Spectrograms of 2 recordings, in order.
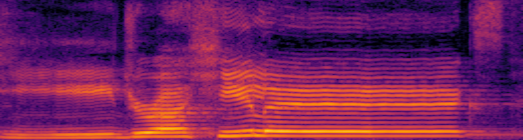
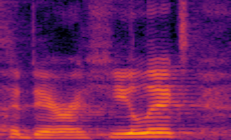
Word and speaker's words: Hedera helix: I should get this Hydra Helix or Gold Baby English Ivy. The correct way to say it is Hedera Helix.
